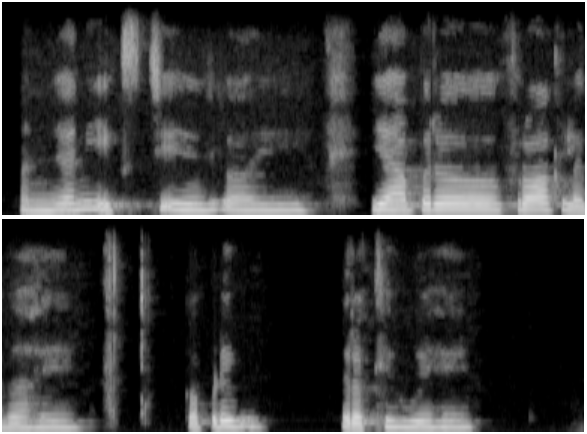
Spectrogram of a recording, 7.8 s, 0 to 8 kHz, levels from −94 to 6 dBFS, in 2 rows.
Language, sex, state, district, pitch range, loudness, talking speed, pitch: Hindi, female, Maharashtra, Nagpur, 215-235 Hz, -18 LUFS, 100 wpm, 225 Hz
